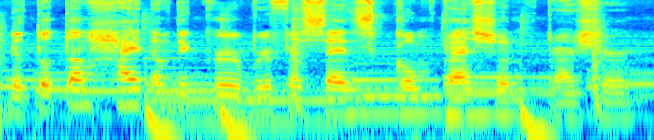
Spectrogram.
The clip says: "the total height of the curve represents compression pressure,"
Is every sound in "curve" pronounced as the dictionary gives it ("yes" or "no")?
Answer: no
